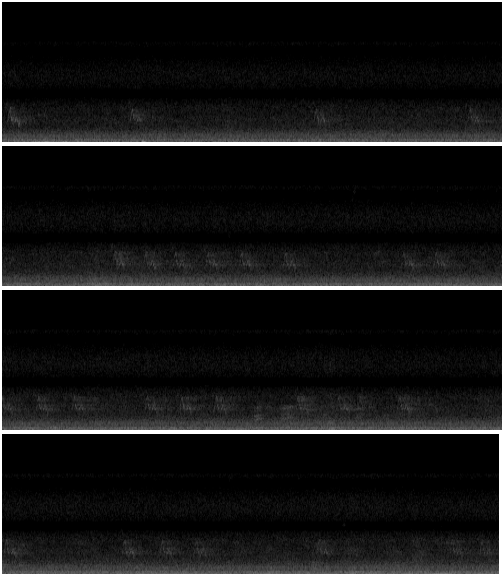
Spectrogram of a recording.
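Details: Honey bee swarm moving into a swarm trap: a dense, steady droning hum with layered low tones throughout, plus faint short high chirps scattered over the background.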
